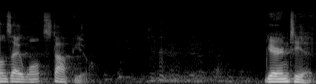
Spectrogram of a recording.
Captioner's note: laughter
